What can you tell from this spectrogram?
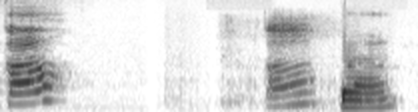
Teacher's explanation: क में जब हम बोलते हैं तो आ की ध्वनि बाद में निकलती है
